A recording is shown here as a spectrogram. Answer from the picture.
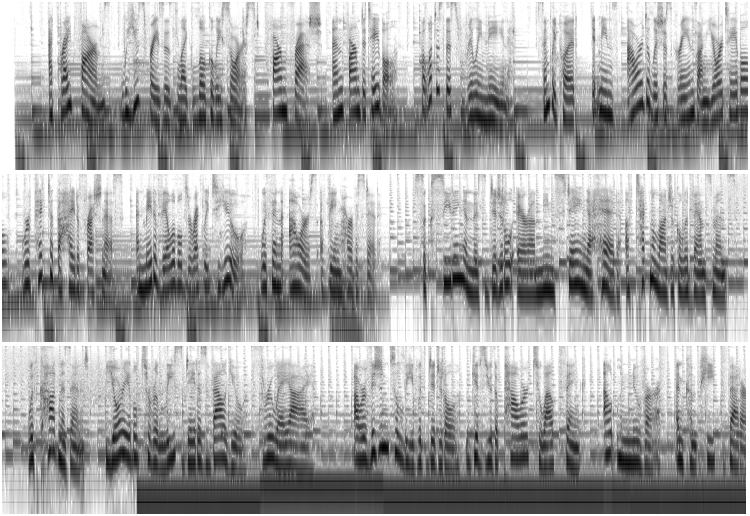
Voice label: Corporate

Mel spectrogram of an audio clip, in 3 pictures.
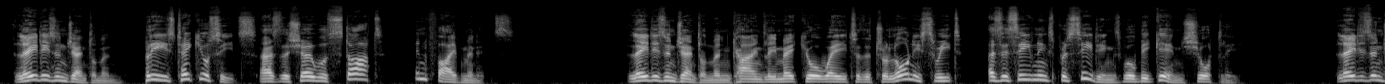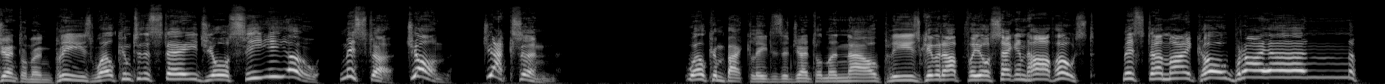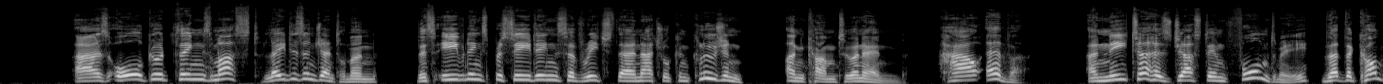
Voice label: Voice of God

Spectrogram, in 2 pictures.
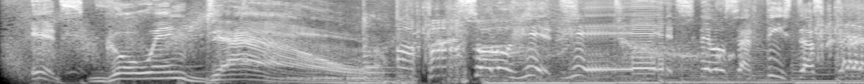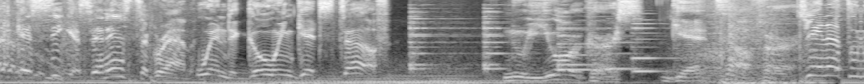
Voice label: Imaging Spanish

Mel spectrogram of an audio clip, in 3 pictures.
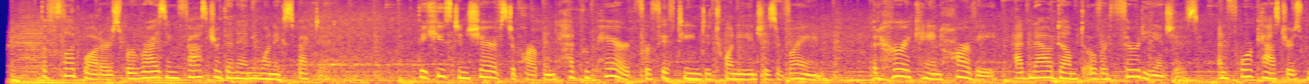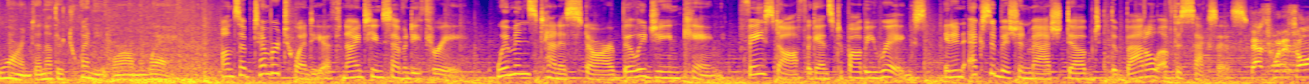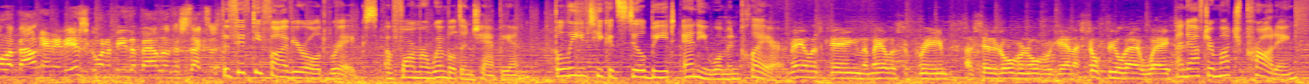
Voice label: Narration

